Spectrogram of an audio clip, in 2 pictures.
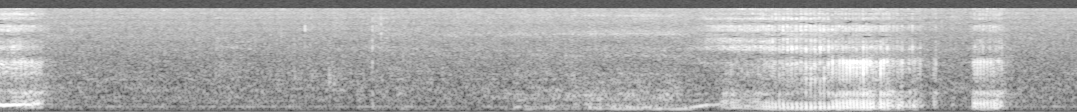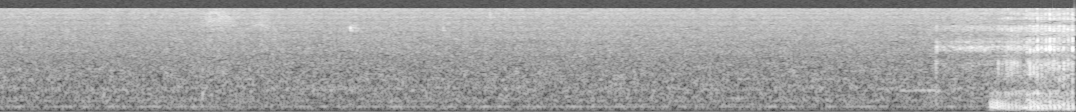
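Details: Sleeping boxer dogs: one adopted a week ago, another asleep on the other couch making muffled gorilla-like sounds. A long, rattling, low snore builds and then fades over a steady background hum; dog snoring.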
